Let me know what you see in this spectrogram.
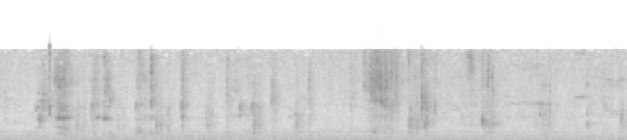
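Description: Faint, irregular crunching and clicking of a hard-boiled egg being bitten and chewed with its shell on, over a steady low hum.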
